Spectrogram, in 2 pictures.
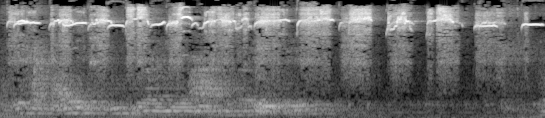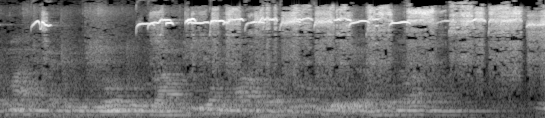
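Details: High, thin chirps from swiftlet chicks repeat rapidly, pausing briefly near the middle before resuming. Warm, low murmuring sounds run beneath for much of the recording.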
